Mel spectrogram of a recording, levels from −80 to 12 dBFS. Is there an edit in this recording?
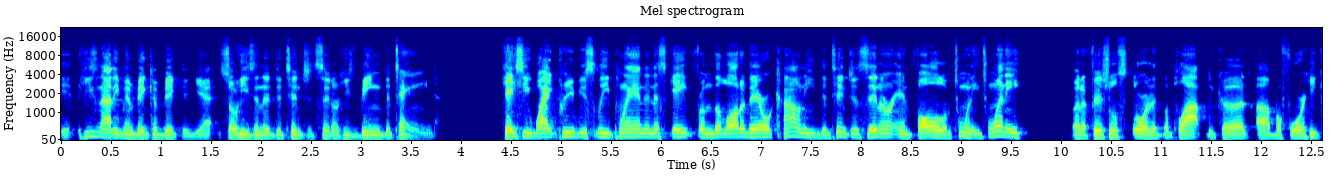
no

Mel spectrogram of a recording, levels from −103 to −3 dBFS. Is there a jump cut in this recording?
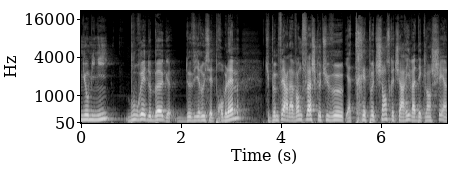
yes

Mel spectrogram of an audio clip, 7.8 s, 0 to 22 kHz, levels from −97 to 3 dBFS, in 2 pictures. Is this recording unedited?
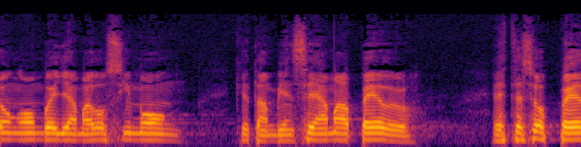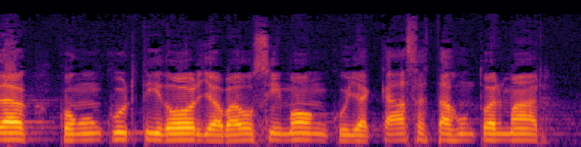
yes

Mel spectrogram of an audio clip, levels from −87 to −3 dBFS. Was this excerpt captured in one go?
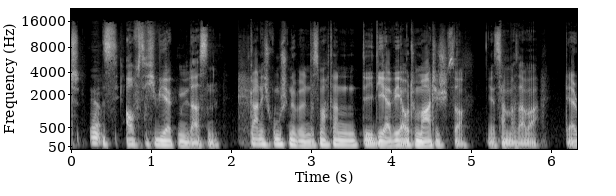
no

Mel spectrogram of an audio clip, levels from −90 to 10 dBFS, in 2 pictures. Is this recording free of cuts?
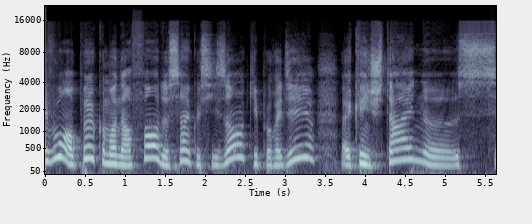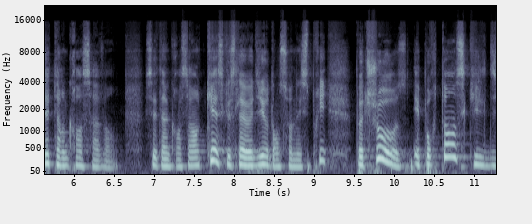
yes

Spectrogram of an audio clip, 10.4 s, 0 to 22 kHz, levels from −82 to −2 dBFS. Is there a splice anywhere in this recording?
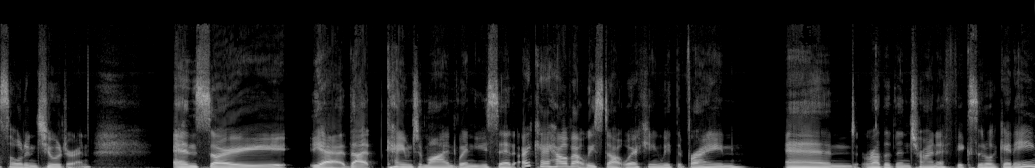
no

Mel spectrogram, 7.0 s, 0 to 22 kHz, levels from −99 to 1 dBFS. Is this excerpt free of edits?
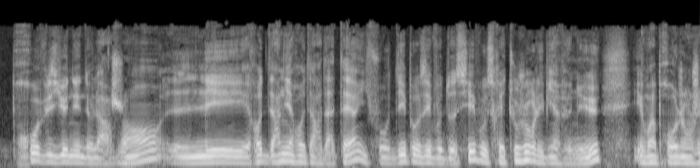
yes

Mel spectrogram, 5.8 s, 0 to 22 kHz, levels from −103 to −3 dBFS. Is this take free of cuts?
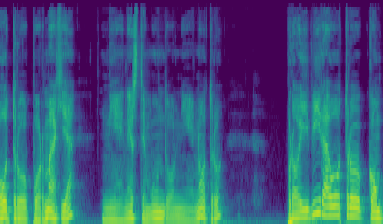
yes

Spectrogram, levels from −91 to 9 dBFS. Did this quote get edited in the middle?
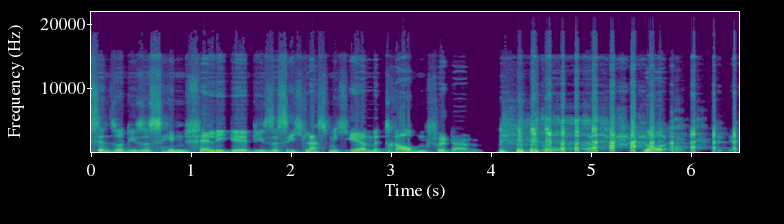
no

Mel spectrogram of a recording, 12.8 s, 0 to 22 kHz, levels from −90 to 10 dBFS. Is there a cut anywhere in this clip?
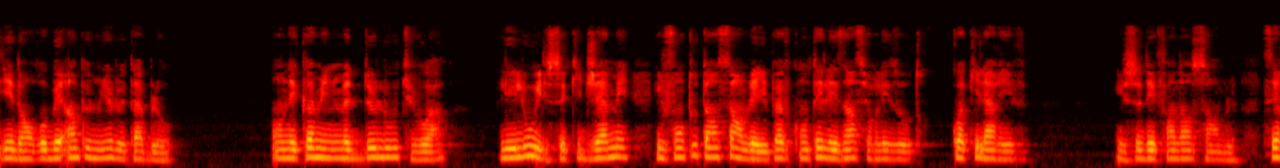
no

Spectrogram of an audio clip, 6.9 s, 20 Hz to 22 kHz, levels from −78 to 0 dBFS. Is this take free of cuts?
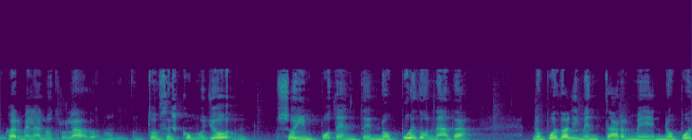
no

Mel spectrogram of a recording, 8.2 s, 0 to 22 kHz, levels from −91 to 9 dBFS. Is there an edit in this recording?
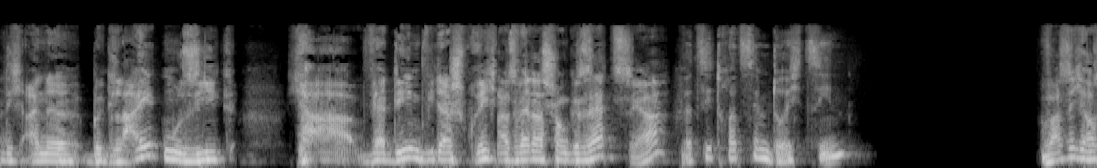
yes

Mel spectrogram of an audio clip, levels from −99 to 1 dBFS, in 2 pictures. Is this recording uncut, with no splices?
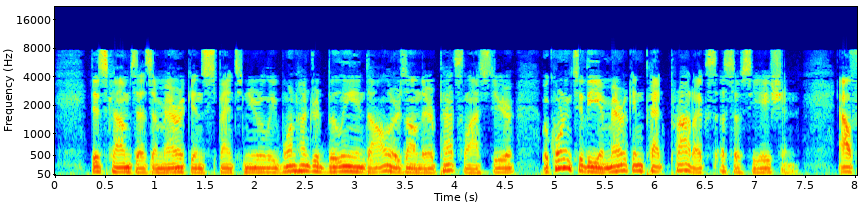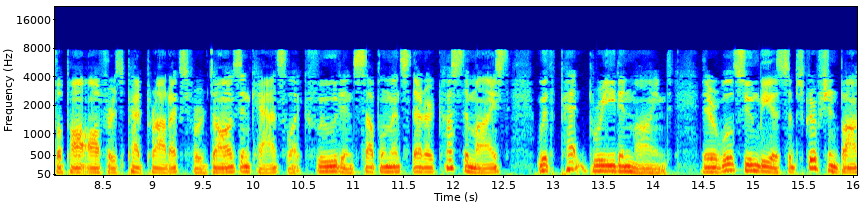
yes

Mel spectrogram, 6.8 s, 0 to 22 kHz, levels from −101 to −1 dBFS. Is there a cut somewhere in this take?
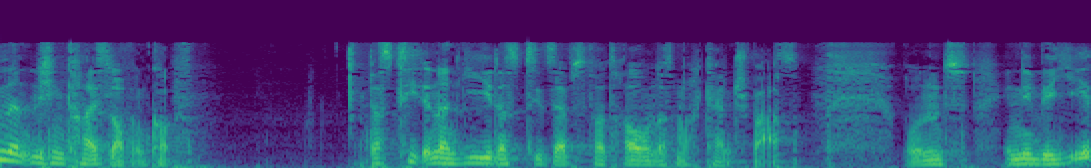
yes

